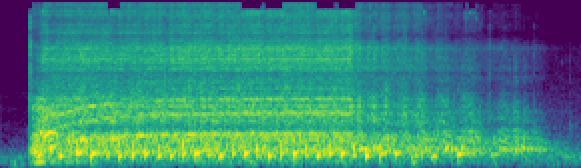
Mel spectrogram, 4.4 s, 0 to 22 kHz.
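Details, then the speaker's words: 1948 Ford 8N tractor that cranks but won't fire, stuck intake valves being freed with spray: a fast, uneven chuff at about four a second with no firing; cylinders 1 and 2 are working again and number 3 is just starting to return. "we've got the intake valves in number one and number two working again now we got to work on three and four"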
